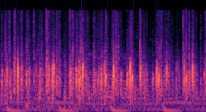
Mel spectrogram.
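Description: A group of people applauding, many overlapping hand claps.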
